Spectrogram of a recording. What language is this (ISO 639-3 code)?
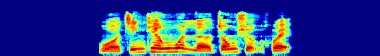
zho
